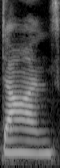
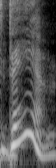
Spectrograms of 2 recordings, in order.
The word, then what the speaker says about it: Dan: It's Dan. D-A-N. That's not Yep. Dawn. That's Nope. Dan. That's how she says it. If it's Dawn, then it would be an O, or there would be a W thrown in there.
